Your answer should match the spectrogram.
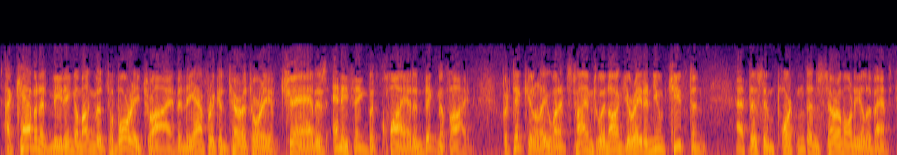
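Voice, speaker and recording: A man narrating strange true facts in a scripted old-time radio style, with a brisk, dramatic storytelling cadence. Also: medium pitch, sharp tone, breathy edge, highs cut off.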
